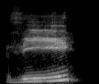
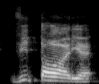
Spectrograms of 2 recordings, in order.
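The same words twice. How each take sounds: First: VITÓRIA slowly split, long pauses between syllables. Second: Said in the usual way. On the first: Shown as a demonstration. Teacher giving a paroxytone example, syllable by syllable. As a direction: draw out each syllable of VITÓRIA as if writing it. Example word broken up while writing.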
